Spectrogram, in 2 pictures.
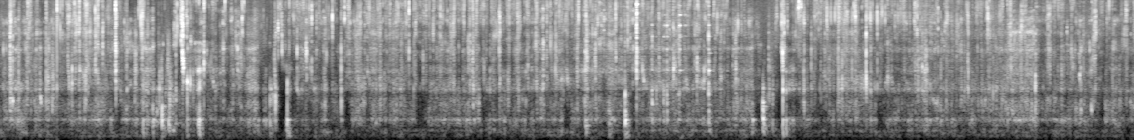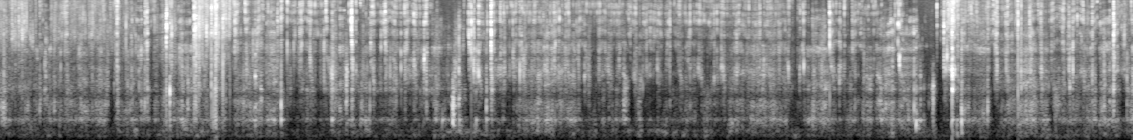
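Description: Close-miked chewing of a mouthful of pan-fried meat and tofu: a dense, irregular run of wet, crackly mouth clicks and smacks.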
